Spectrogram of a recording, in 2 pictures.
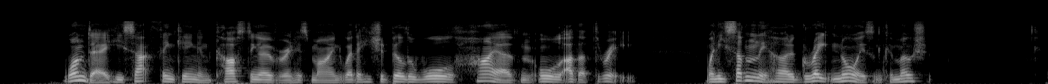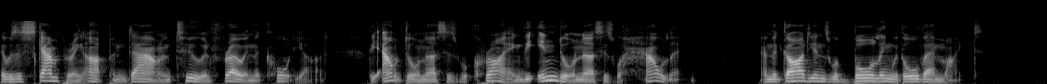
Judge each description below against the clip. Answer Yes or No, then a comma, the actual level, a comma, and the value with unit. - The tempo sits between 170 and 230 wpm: Yes, average, 185 wpm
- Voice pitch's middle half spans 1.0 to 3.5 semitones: No, wide, 5.5 semitones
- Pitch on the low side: Yes, low, 120 Hz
